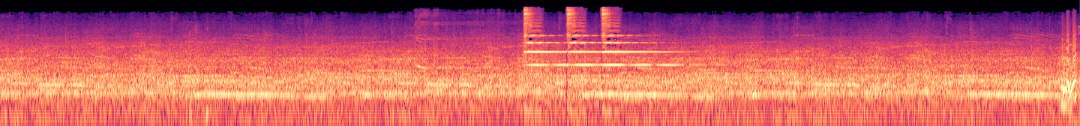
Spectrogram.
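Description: A bell struck three times in quick succession about halfway through, each strike ringing on briefly, over a steady faint background of music.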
